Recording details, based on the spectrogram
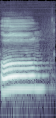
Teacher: यहां पर उच्चारण ए में 2 गुना समय लगता है, लेकिन हे यहां पर ए में उससे भी अधिक समय लग रहा है। ओ, ओम, ओ का उच्चारण क्या किया हमने? 3 गुना अधिक किया, तो इसको हम क्या कहते हैं? प्लुत स्वर।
